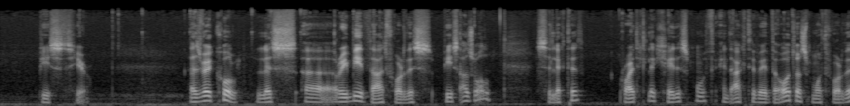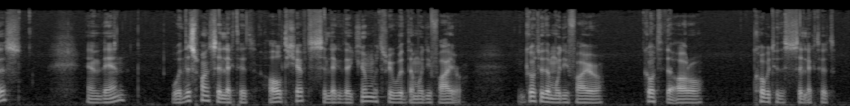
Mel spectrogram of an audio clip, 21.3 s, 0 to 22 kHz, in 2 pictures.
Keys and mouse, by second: 1.6-2.3 middle drag, 3.0 shift+middle click, 3.6-4.3 middle drag, 4.6 click, 7.6-8.3 right drag, 9.6 click, 10.7 click, 15.2 shift+click, 18.6-20.3 drag.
